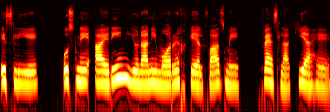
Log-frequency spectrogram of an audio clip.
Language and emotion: Urdu, neutral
